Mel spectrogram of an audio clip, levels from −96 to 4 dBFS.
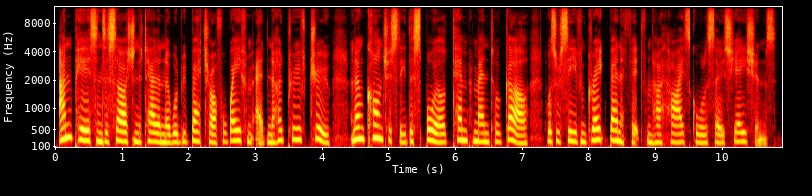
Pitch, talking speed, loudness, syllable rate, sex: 220 Hz, 165 wpm, -19 LUFS, 5.5 syllables/s, female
